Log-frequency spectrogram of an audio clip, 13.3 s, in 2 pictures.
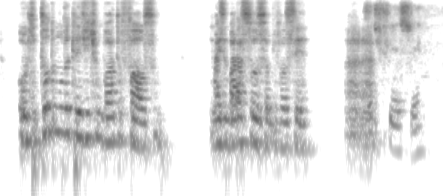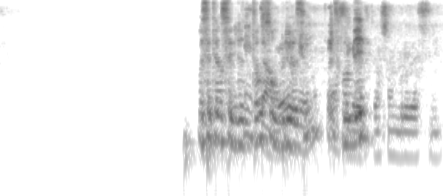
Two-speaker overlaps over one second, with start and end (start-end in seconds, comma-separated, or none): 10.3-12.1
